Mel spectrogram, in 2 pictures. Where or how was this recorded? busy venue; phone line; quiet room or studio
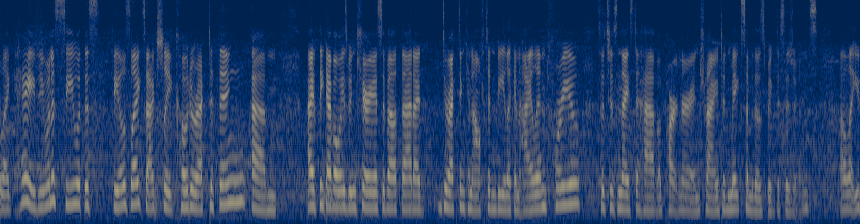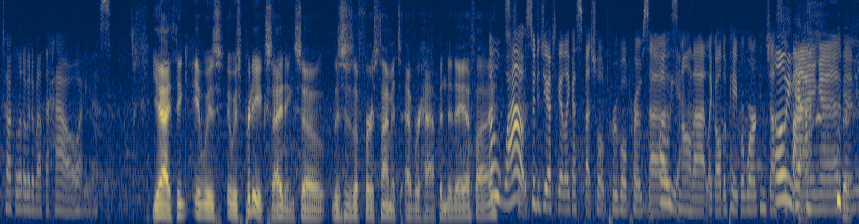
busy venue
